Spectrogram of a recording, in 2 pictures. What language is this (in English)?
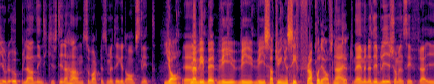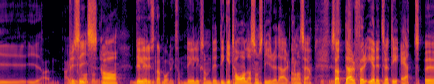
Swedish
